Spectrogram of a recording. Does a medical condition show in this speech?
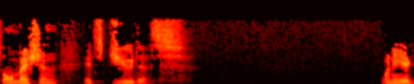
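No.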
